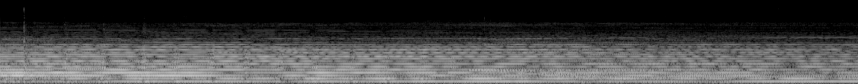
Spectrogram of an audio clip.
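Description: Harmonium playing sustained chords over a steady low held note, the upper notes changing a few times.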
